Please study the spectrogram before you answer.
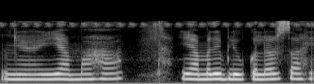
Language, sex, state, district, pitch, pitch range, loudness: Marathi, female, Maharashtra, Aurangabad, 240 Hz, 235-250 Hz, -14 LUFS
